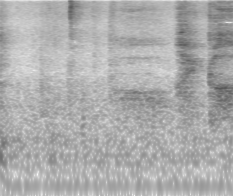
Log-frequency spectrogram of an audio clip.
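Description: Low room hum with a short, sharp intake of breath near the end.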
